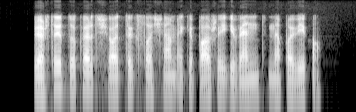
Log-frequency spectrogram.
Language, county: Lithuanian, Šiauliai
